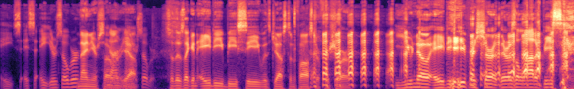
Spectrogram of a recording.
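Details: Adult male speaker; typical speech.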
